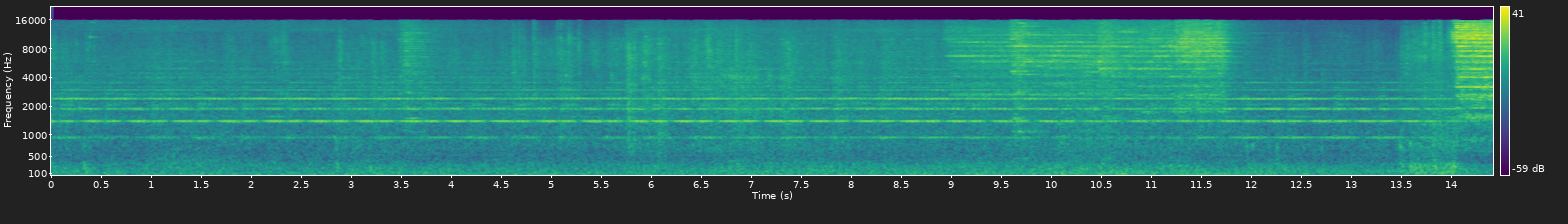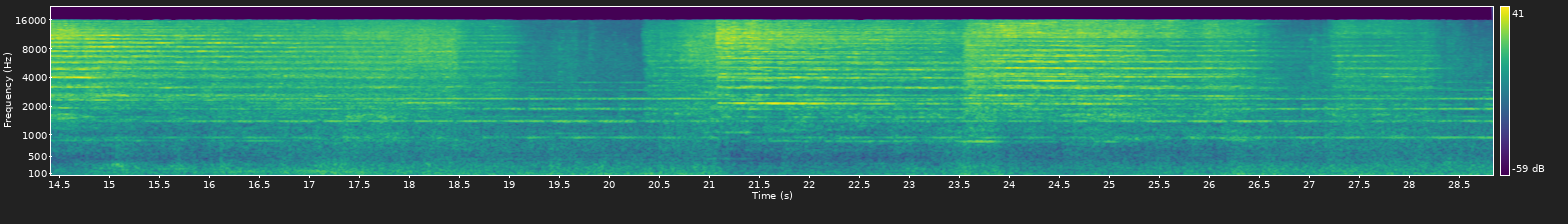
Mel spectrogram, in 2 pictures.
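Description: Long double-stack intermodal freight train rolling past at a grade crossing: the steady rumble of the container cars, with bouts of high-pitched wheel squeal starting about a third of the way in and loudest in the second half. A crossing bell rings steadily underneath.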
